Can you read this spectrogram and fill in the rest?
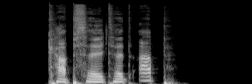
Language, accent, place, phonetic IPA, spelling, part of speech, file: German, Germany, Berlin, [ˌkapsl̩tət ˈap], kapseltet ab, verb, De-kapseltet ab.ogg
- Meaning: inflection of abkapseln: 1. second-person plural preterite 2. second-person plural subjunctive II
